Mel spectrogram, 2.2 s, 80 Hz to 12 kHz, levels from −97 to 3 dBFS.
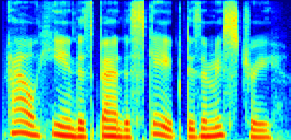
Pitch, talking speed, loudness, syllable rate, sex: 195 Hz, 245 wpm, -15 LUFS, 6.3 syllables/s, female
